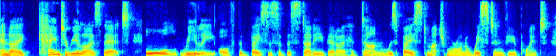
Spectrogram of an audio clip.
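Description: A woman's fairly low voice in a New Zealand accent, at a moderate pace with hardly any pauses. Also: ordinary pitch variation. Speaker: organizational psychologist. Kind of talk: interview.

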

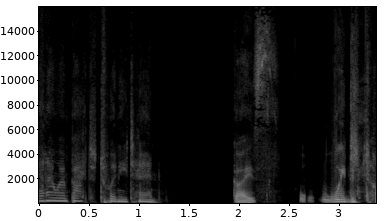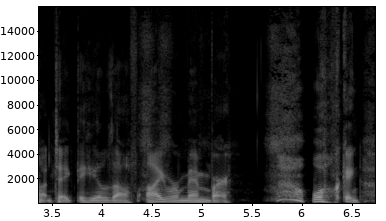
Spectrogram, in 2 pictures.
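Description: With an Irish accent and a very deep, low pitch, a woman speaks at a fairly slow pace with long, frequent pauses, very wide pitch swings, and big swings in loudness, in a dry, close sound with no echo. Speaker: broadcaster and TV presenter. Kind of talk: casual chat.

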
